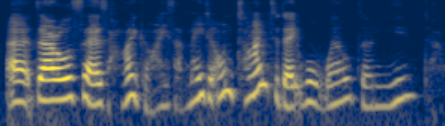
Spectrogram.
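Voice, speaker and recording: Chatty loud lady hosting a craft show, bubbly, laughs a lot. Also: fairly high pitch, fairly quick, slightly rough. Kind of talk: live shopping chat.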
